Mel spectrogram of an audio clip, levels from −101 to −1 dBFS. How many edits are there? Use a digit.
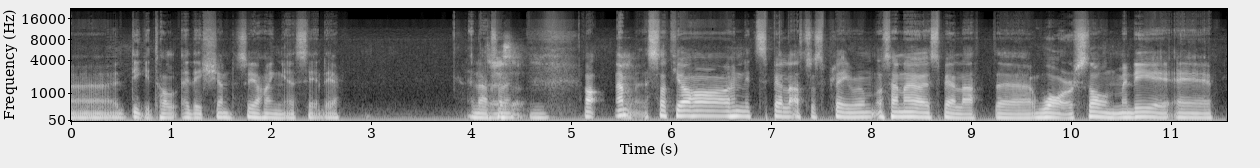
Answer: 0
